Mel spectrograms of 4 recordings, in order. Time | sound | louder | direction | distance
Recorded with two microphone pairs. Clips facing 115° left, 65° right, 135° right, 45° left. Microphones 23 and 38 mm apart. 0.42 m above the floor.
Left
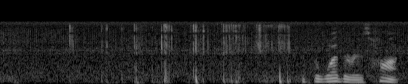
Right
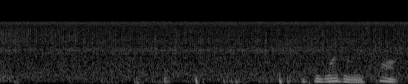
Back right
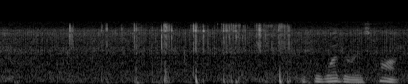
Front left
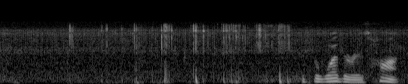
0.7 | crushing | left 4 dB, even | 130° left | ?
3.0 | a man speaking | left 9 dB, front left 14 dB | 90° left | ?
